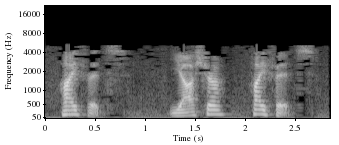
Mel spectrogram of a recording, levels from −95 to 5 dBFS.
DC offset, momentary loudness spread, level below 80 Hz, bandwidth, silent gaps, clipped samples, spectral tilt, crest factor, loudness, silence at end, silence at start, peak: 0.4%; 17 LU; -54 dBFS; 5.4 kHz; none; under 0.1%; -7 dB/octave; 20 dB; -17 LUFS; 0.15 s; 0.15 s; 0 dBFS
